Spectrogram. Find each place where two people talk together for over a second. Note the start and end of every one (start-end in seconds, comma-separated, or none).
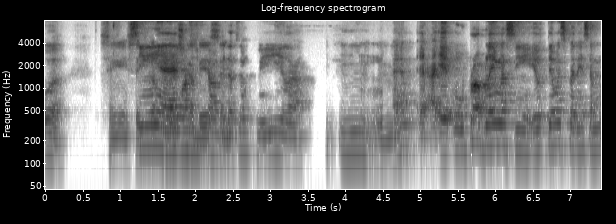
1.1-2.6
